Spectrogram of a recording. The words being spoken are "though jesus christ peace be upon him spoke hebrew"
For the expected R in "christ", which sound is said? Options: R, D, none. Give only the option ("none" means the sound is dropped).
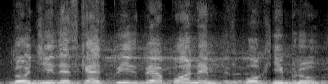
none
